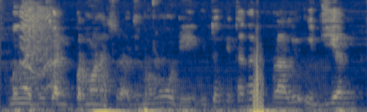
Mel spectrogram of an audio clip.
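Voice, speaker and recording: Indonesian-accented man, police officer, explanatory podcast talk, tag questions, medium pitch, noisy recording. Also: fairly even intonation, quick pace, lo-fi sound. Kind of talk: explaining traffic rules in a podcast.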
